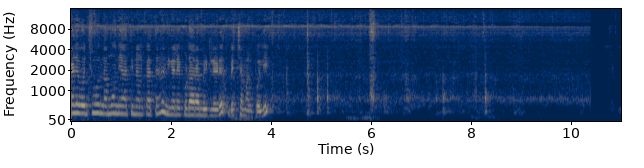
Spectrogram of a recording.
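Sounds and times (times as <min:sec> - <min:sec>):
faint steady hiss: 0:00.0 - 0:11.0.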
